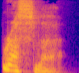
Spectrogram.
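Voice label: "rustler", British English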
